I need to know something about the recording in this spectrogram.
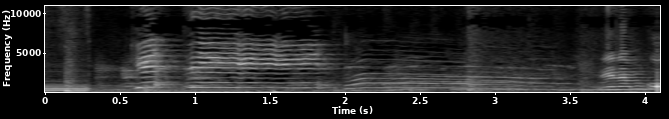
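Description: Guitar music cuts off just after the start. Then a young child's high voice makes two long, drawn-out calls, the second starting about two seconds in and sinking slightly in pitch as it goes.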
